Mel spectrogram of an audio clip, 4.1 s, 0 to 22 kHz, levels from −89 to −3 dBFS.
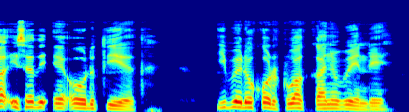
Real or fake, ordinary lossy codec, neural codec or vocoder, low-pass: real; none; none; 9.9 kHz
